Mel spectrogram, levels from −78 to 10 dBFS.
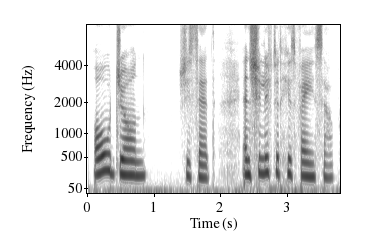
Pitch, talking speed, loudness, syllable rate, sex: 220 Hz, 160 wpm, -18 LUFS, 4.2 syllables/s, female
